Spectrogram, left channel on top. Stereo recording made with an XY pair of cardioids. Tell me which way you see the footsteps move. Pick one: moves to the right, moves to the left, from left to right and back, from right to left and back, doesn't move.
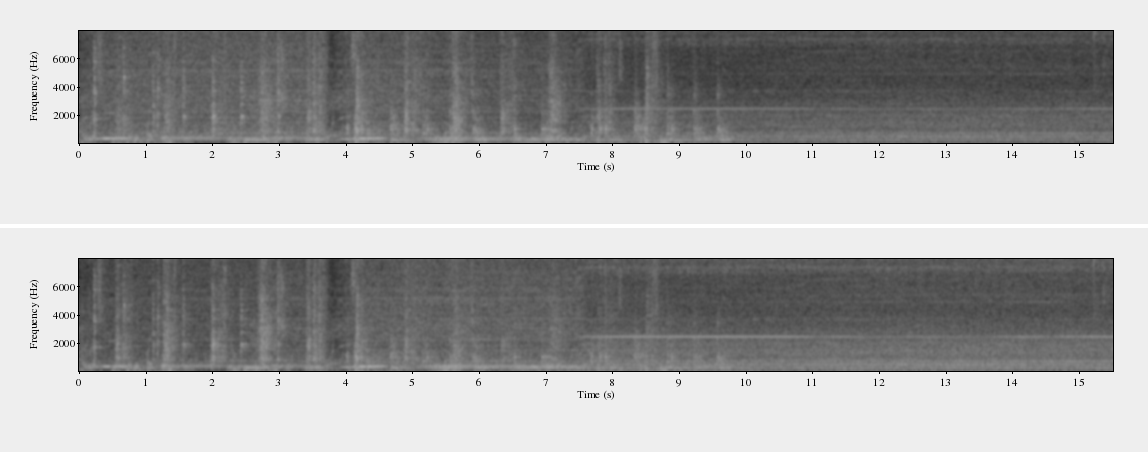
moves to the left.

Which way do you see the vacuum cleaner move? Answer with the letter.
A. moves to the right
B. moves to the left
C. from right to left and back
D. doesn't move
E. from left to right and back
A.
